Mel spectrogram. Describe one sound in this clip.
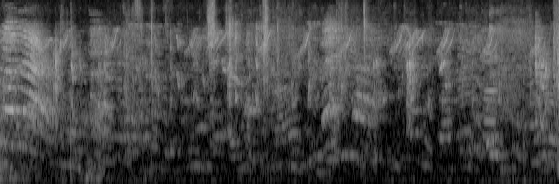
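A parrot chirps and squawks close by.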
